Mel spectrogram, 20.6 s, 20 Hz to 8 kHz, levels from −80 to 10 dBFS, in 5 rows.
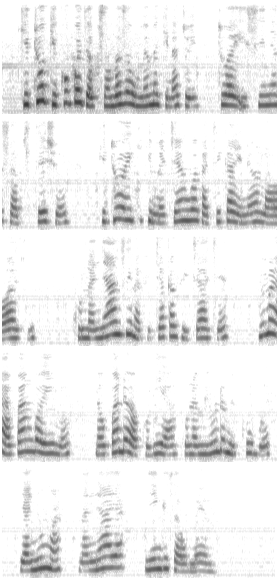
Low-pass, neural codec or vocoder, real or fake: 7.2 kHz; none; real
